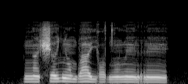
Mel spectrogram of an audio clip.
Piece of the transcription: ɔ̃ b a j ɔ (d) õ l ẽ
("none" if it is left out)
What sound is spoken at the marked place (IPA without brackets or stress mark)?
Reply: d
